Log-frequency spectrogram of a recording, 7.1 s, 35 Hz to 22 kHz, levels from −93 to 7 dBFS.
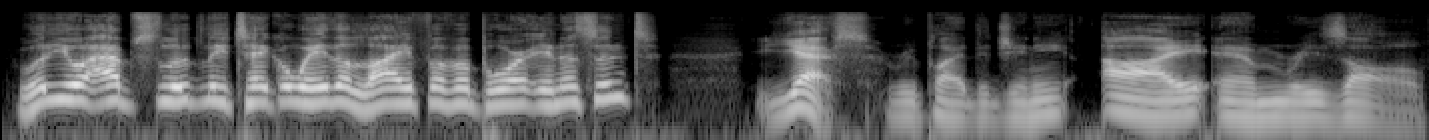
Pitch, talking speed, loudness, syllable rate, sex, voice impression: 145 Hz, 150 wpm, -18 LUFS, 4.6 syllables/s, male, masculine, adult-like, tensed, powerful, clear, fluent, cool, intellectual, calm, mature, reassuring, wild, slightly strict, slightly modest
